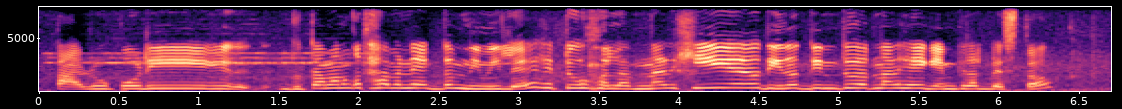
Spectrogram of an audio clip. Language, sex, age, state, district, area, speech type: Assamese, female, 18-30, Assam, Nalbari, rural, spontaneous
